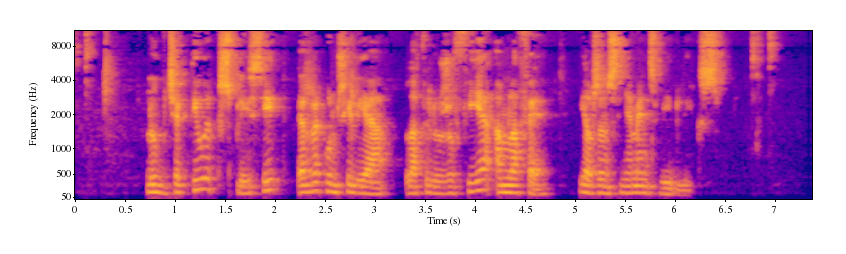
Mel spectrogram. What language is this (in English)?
Catalan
